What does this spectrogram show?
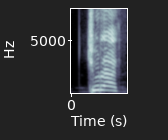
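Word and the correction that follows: Curaçao: Blue Curaco. – Curaco.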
